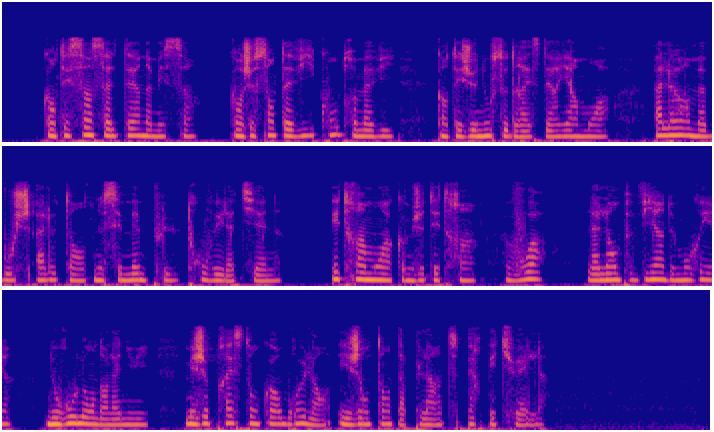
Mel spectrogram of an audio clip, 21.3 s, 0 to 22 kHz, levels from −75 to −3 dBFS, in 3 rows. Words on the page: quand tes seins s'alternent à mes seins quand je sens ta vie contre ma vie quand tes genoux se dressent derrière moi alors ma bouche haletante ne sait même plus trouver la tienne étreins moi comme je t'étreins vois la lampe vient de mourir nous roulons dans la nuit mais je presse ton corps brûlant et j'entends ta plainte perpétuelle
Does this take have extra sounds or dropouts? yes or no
no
